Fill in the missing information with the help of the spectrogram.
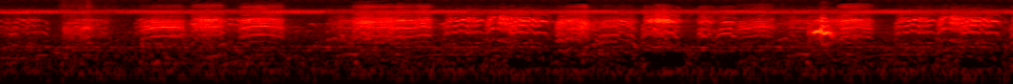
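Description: Peach-fronted parakeets give harsh, grating screeches in quick overlapping bursts, over a steady high insect whine.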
